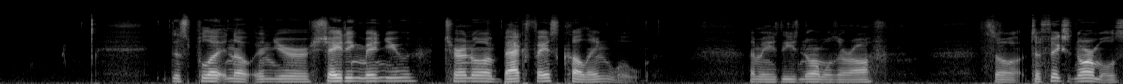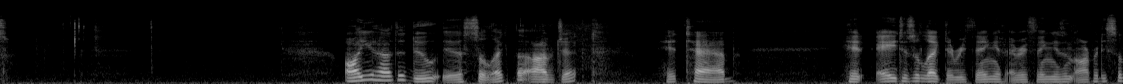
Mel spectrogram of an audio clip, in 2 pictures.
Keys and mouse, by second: 10.8 Tab, 11.8 a, 12.7 a, 16.2-17.5 right drag, 18.1 Tab, 19.1 a, 19.9 a.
